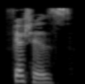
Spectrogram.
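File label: "fishes", British English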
